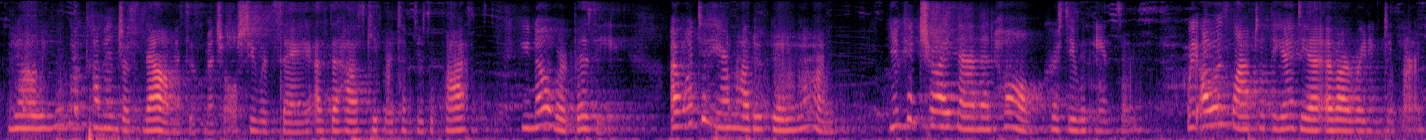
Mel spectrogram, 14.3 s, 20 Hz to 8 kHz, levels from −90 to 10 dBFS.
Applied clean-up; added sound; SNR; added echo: neural separator model SepFormer DNS4.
